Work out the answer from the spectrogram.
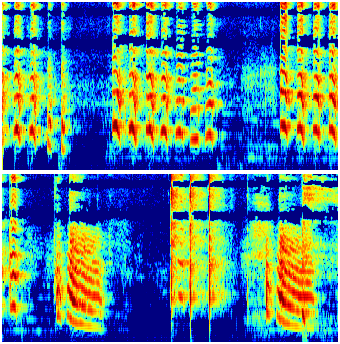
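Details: A pet talking rose-ringed parakeet speaks Russian words in quick, raspy bursts of syllables, three phrases of several beats each, then two descending squawks.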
